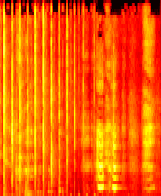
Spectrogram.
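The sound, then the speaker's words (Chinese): A small group claps by hand in applause for Lao She, a quick, uneven patter of sharp slaps, while voices and light laughter rise briefly partway through before the clapping tapers off. “为老舍鼓掌。”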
